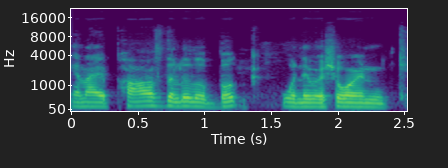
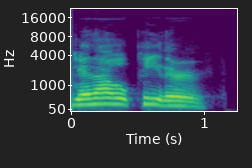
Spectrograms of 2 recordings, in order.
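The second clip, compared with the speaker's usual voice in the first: mock shrill, loud, high-pitched full-on screaming; 5 semitones higher, 5 dB louder than usual. Retelling a film scene where a character screams at Peter: imitating someone screaming. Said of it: "screaming, like".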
